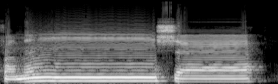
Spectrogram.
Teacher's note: The nun sakina therein is being hidden into the shin with gunna, is being hidden with the gunna, and then there is a preparation for the articulation or pronunciation of shin. · So practically you have to, the way it is being pronounced practically is that you have to bring about gunna, complete gunna for 2 seconds. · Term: ikhfa haqiqi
